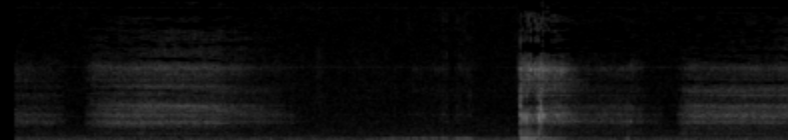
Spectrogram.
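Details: Ice-blue Doberman dog snoring while asleep: soft airy breaths with one brief snorting snore, light snoring.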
